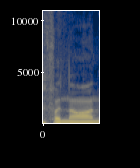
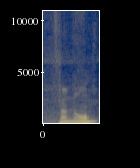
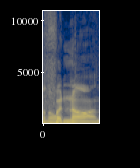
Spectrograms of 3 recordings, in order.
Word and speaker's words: Fanon: like I feel like we pronounced fenan wrong like get hit it with the French part fon yeah right I could say fan though right all right so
